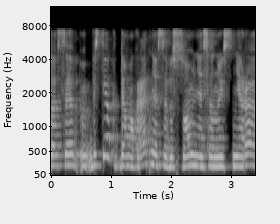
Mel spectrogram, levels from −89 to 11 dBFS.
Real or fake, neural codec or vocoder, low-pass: real; none; 7.2 kHz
